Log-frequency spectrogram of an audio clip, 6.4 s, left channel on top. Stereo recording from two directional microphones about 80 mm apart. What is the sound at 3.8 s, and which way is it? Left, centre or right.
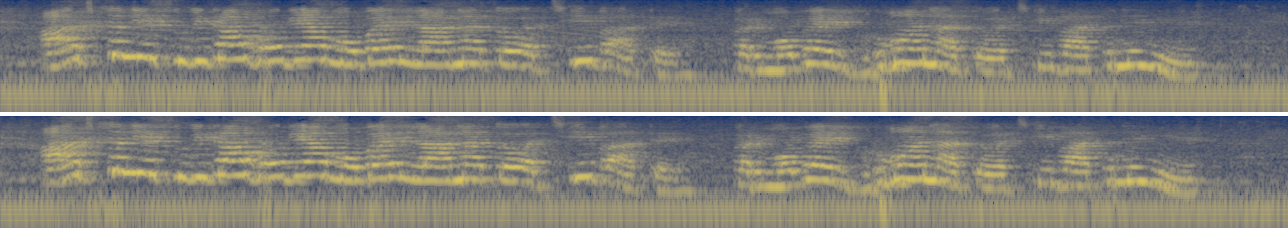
Speech, centre.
